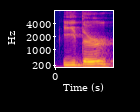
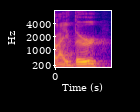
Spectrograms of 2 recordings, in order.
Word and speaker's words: either: use as well to either or either both pronunciations are okay and neither so let's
